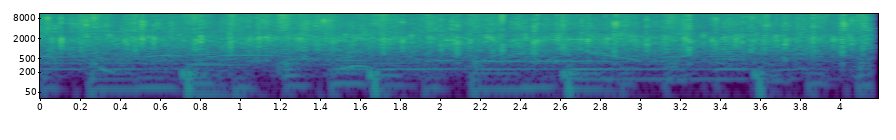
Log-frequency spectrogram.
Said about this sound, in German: Deshalb jetzt außerplanmäßig schon mal ein großer Applaus für meine Kollegin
